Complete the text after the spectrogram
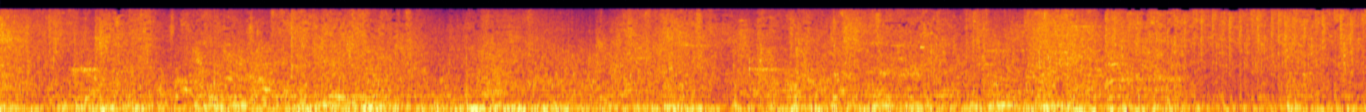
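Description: Game spell effects crackle and blast in quick succession.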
